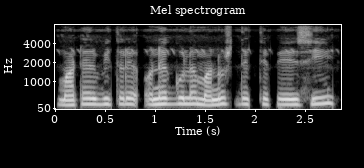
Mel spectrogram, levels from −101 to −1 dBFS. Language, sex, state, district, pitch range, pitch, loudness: Bengali, male, Assam, Hailakandi, 185-205 Hz, 195 Hz, -16 LUFS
